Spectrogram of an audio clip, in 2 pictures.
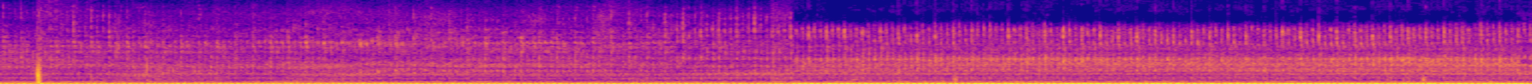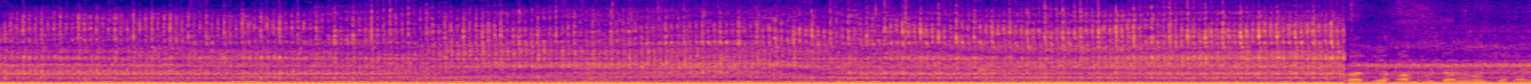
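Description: Tractor engine running steadily while a field is ploughed for sowing maize, a continuous low, heavy rumble that swells slightly in the middle and drops near the end.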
